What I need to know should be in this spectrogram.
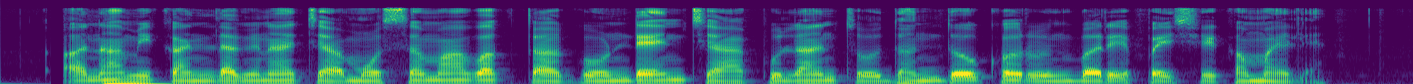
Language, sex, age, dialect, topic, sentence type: Marathi, male, 18-24, Southern Konkan, agriculture, statement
